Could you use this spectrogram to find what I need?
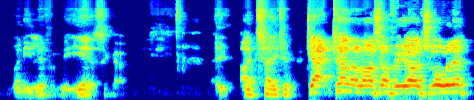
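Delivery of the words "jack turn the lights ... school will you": loud, hurried order to Jack; rushed bark at son. Retold or imitated. Father barking at son Jack to turn lights off. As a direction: snap the order out fast and loud. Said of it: "And I'd say it like that very quickly".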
